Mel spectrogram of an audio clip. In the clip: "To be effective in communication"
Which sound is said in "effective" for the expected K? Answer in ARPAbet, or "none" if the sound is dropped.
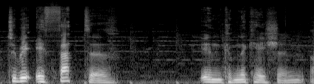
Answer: K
